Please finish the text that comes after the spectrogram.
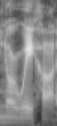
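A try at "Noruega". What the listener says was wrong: No, it's Norwega. It's a hard G. Yep.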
